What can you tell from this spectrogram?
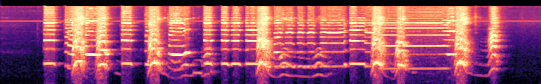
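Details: Scotty, a Scottish terrier, reacts to live flute playing with rapid loud barks and wobbling, falling howls that weave around sustained flute tones, the barks clustered in quick bursts over several seconds.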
